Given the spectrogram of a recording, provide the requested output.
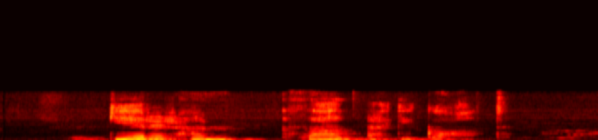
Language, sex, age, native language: Icelandic, female, 8, Icelandic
